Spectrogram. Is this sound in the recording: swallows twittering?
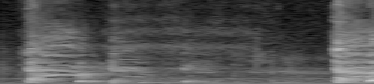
no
